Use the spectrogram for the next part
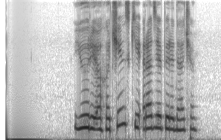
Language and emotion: Russian, neutral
